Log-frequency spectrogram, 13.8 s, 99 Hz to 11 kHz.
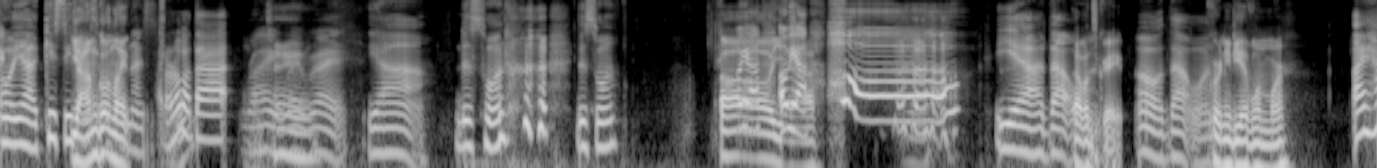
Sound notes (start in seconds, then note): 5.6 laughs; 7.8 groaning; 8.8 Atsuko laughing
